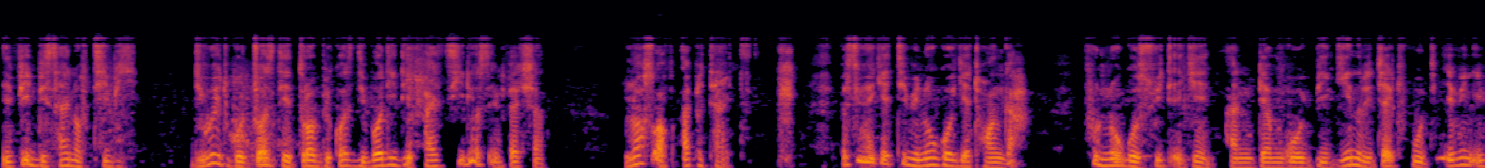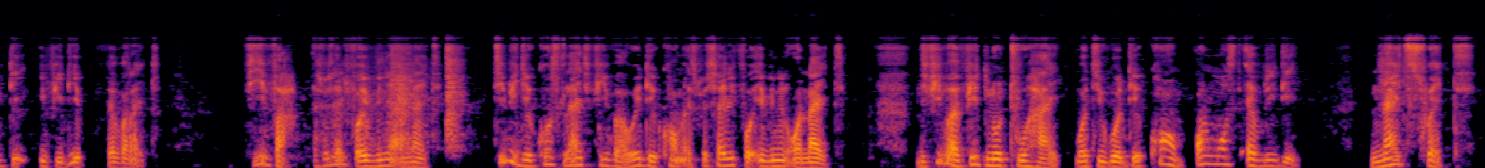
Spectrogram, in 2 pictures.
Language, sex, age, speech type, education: Nigerian Pidgin, male, 15-29, spontaneous, tertiary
